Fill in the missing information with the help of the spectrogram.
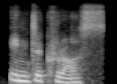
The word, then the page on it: intercross: Indian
